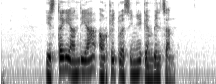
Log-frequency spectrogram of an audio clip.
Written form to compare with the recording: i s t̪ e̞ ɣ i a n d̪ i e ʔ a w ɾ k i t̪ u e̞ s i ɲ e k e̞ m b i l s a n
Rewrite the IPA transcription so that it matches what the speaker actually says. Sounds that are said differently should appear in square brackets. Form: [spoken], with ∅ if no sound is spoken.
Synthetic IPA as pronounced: i s t̪ e̞ ɣ i a n d̪ i [a] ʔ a w ɾ k i t̪ u e̞ s i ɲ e k e̞ m b i l [t͡s] a n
